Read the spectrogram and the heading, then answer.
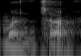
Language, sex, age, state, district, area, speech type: Kannada, male, 45-60, Karnataka, Chikkaballapur, rural, read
